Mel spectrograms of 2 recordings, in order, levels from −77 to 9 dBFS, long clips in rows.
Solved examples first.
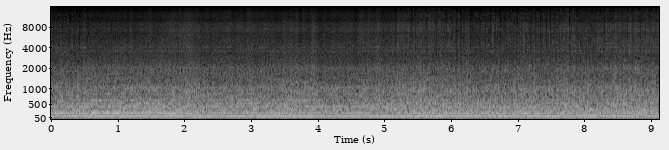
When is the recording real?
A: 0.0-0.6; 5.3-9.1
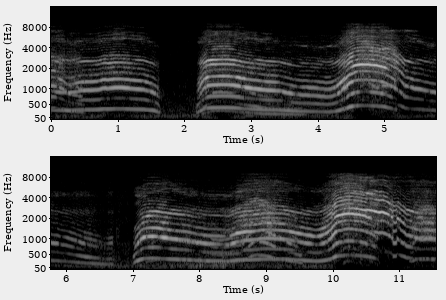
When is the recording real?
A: none

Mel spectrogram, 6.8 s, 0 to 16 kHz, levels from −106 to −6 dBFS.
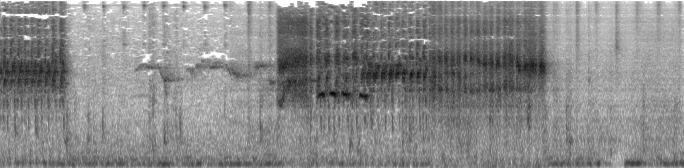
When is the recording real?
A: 0.0-2.3; 3.1-4.3

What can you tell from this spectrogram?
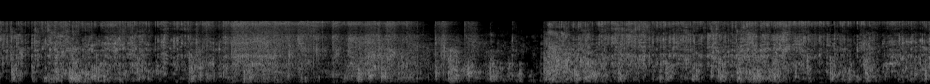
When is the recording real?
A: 0.0-1.9; 4.9-9.3

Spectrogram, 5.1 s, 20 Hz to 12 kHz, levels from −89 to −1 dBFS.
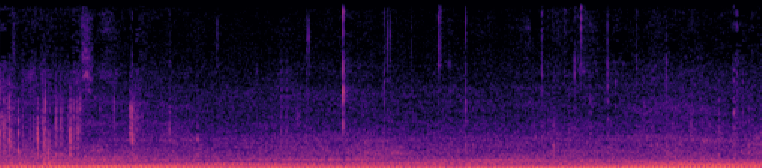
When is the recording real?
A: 0.0-5.1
